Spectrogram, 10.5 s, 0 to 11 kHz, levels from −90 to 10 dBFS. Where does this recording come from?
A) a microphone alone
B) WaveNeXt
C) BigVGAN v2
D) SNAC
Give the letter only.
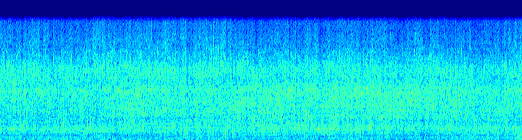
B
